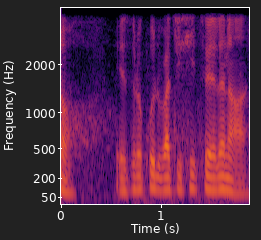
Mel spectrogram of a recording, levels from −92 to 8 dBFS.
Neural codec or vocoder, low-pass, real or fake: codec, 24 kHz, 0.9 kbps, WavTokenizer, medium speech release version 2; 3.6 kHz; fake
